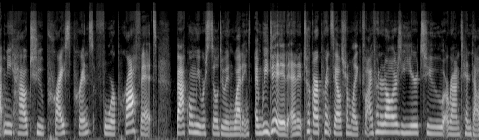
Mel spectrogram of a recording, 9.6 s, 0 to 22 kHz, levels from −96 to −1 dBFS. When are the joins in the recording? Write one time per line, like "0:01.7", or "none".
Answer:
0:05.0
0:07.2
